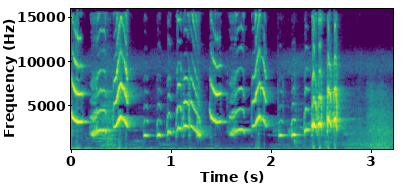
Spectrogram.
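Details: Caged female Oriental magpie-robin with tail spread, singing bright whistled slurs and quick chirps in rapid succession, ending in a soft hiss.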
